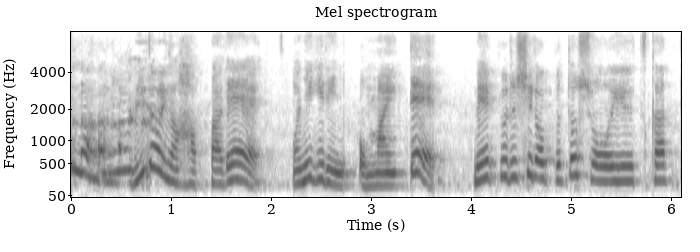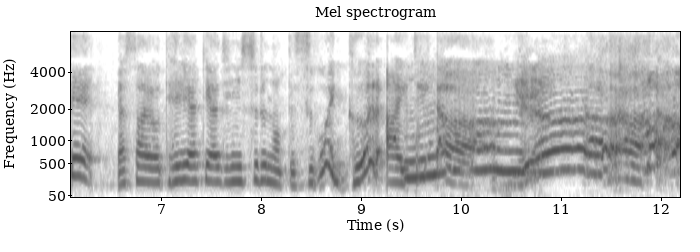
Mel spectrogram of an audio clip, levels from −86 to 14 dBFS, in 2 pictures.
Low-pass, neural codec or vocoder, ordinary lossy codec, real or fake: none; codec, 16 kHz, 4 kbps, FreqCodec, smaller model; none; fake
